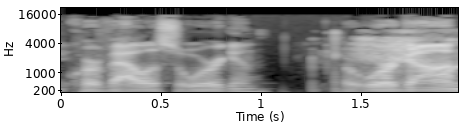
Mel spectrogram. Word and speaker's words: Corvallis: And if you're in, how do I say, Corvallis, Oregon? Or Oregon? Corvallis, Oregon.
